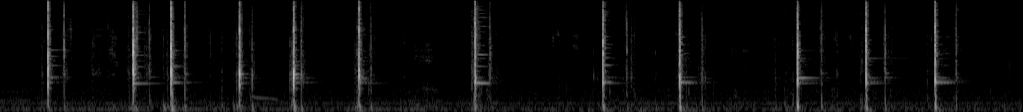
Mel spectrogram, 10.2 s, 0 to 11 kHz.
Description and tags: Buttons from the faceplate of an old Tektronix waveform / oscilloscope. Sennheiser ME66 to M Audio Delta
button, dial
